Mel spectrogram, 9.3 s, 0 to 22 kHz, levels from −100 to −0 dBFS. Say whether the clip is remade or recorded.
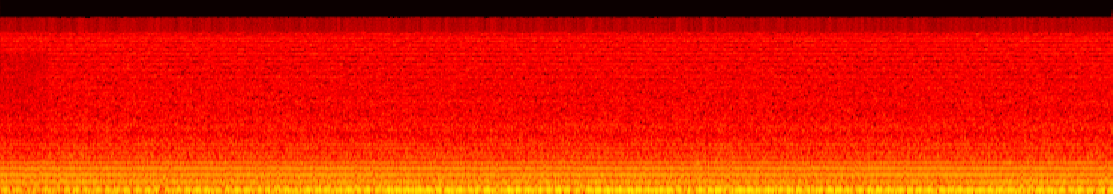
remade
